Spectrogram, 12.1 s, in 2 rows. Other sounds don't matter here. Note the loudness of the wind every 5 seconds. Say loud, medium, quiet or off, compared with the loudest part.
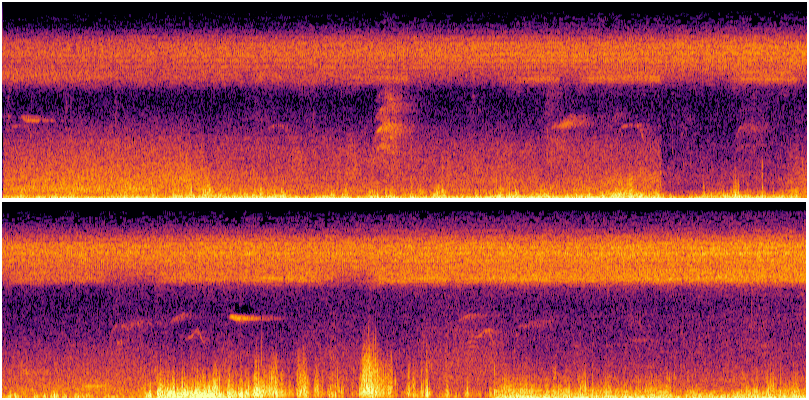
medium, loud, loud.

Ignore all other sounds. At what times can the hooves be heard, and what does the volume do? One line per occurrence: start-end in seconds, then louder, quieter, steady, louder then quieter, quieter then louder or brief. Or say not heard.
not heard.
